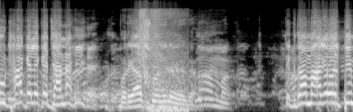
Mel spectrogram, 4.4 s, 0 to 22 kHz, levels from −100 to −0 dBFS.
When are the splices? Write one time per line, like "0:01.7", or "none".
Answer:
0:02.8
